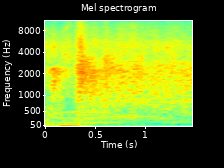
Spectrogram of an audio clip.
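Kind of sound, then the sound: crowd, church audience applauding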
